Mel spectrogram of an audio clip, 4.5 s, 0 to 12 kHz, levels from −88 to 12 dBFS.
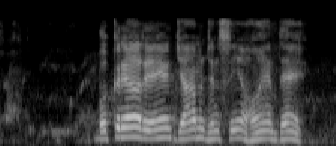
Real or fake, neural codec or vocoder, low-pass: fake; codec, 16 kHz, 4 kbps, X-Codec, HuBERT features, trained on LibriSpeech; 7.2 kHz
